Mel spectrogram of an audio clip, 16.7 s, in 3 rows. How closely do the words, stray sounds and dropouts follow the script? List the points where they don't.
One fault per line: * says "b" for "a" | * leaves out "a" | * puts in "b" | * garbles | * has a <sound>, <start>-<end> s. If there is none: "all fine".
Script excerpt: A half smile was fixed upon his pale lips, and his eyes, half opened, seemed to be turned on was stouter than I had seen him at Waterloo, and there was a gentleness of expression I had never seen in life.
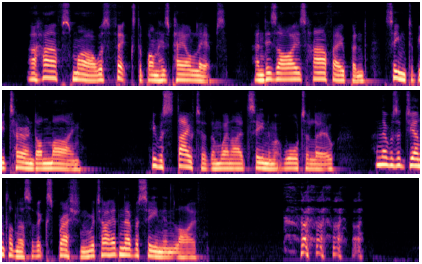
* puts in "mine He"
* puts in "when"
* puts in "which"
* has a laugh, 14.9-16.0 s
